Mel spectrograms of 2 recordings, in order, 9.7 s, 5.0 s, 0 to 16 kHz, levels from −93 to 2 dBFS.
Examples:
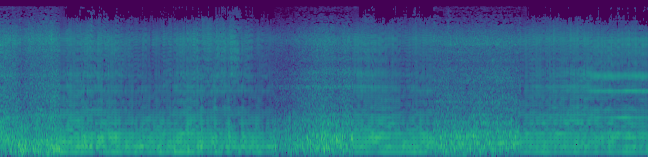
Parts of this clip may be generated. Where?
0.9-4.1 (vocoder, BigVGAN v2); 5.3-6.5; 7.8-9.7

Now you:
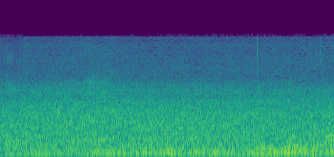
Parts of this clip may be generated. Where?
0.0-4.4 (codec, DAC)

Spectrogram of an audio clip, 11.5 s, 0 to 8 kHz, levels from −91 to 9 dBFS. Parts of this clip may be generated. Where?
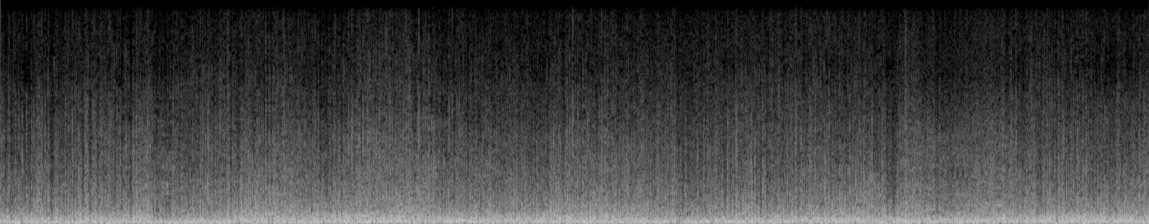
9.0-10.1 (autoencoder, DAC-VAE)

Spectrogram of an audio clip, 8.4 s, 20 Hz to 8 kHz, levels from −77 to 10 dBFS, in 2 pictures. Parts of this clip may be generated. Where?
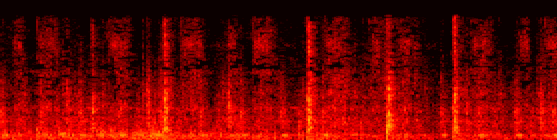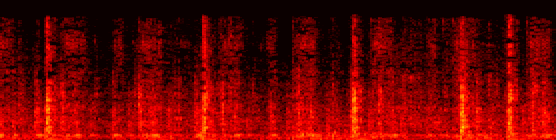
5.5-6.0 (vocoder, Vocos)

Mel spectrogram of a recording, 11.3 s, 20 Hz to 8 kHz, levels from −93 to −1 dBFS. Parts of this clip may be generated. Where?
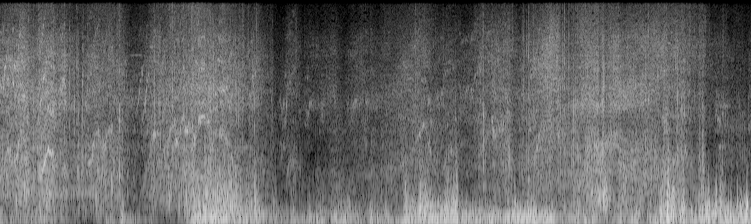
4.8-6.2 (codec, SNAC); 8.1-10.2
